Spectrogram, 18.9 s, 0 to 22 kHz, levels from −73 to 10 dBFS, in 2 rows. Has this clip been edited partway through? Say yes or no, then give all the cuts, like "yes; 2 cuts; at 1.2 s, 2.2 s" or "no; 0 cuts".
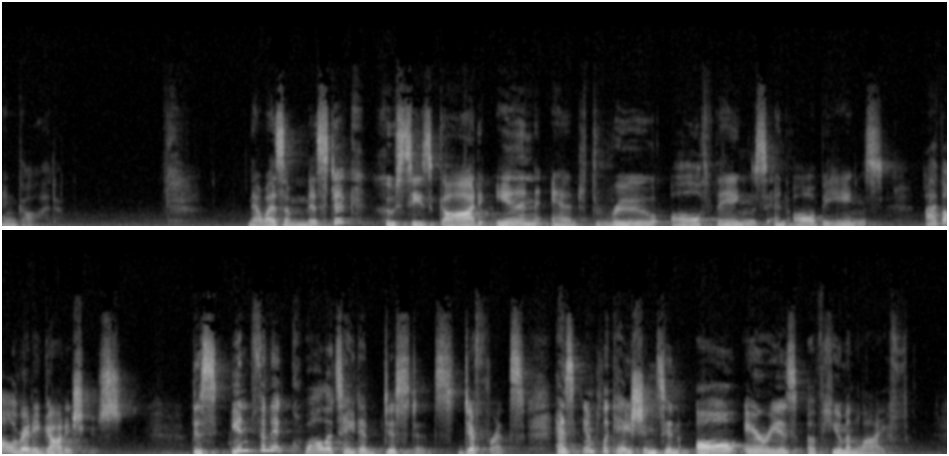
yes; 1 cut; at 11.3 s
